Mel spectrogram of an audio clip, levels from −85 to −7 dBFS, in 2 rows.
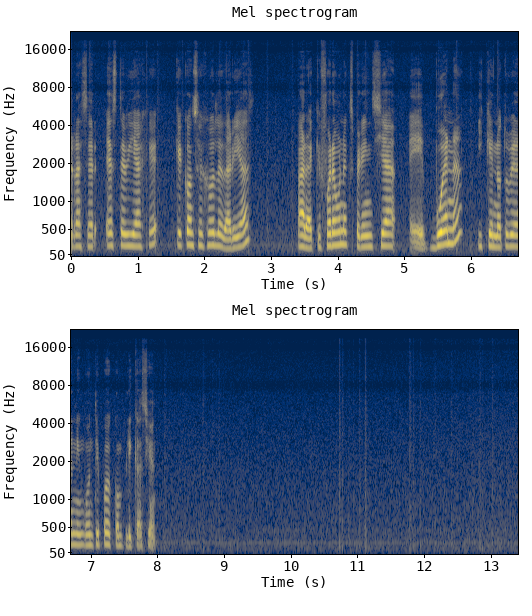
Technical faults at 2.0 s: none

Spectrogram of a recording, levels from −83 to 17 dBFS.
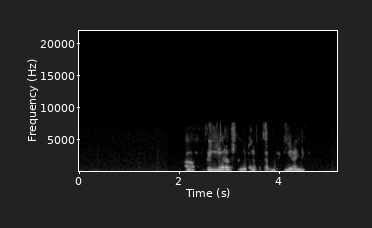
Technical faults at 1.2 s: concealed Bluetooth headset packet loss

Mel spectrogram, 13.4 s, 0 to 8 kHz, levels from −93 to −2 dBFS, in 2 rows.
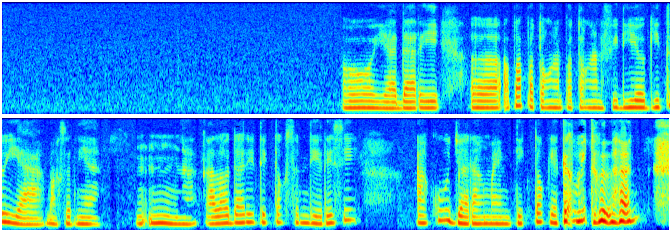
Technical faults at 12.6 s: low bit depth without dither

